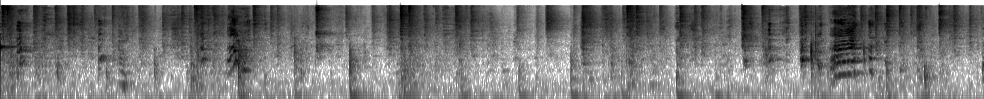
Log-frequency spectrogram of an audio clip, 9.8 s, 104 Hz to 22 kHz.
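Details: White male dog born 2 February 2018, possibly Coo or Riku, giving a rapid run of sharp, broadband barks and yaps through most of the ten seconds, with a higher, strained whine-like bark near the end; faint background hum.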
